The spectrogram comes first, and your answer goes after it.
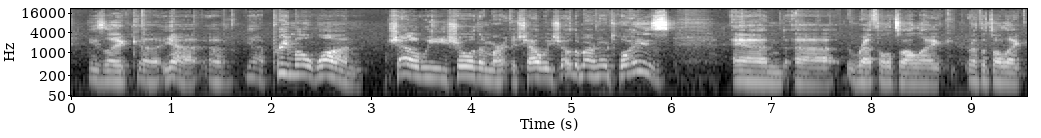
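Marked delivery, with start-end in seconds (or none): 0.9-6.0 strong put-on English accent, pitched up. Voicing a character in the game: very English accent. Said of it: "it's hella English".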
